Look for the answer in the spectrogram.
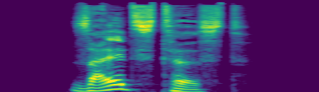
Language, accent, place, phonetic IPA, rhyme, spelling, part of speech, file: German, Germany, Berlin, [ˈzalt͡stəst], -alt͡stəst, salztest, verb, De-salztest.ogg
- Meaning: inflection of salzen: 1. second-person singular preterite 2. second-person singular subjunctive II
